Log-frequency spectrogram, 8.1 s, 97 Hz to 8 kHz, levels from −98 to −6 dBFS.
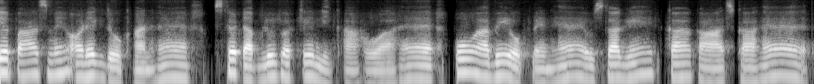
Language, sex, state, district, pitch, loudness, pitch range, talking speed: Hindi, male, Himachal Pradesh, Shimla, 140 Hz, -20 LUFS, 115-155 Hz, 175 wpm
